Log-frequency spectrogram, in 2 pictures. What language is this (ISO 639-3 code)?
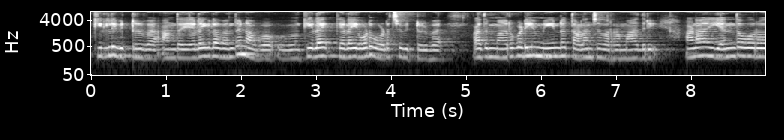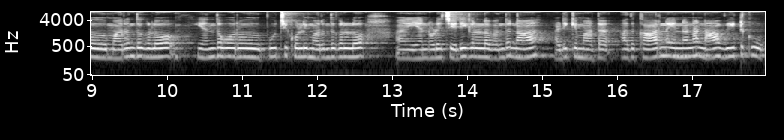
tam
